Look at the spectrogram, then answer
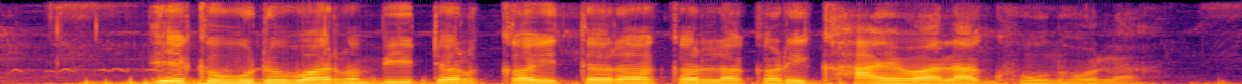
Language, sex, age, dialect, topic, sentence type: Bhojpuri, male, 31-35, Western, agriculture, statement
